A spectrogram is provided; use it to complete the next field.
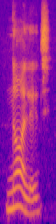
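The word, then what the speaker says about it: knowledge: Letter তখনই silent হয় যখন এর পরে এন থাকে। তখন কে সাইলেন্ট হয়ে যায় এবং এন প্রোনাউন্স করতে হয়। যেমন নলেজ নিউ নাইট নক আজকের আলোচনা এই পর্যন্তই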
